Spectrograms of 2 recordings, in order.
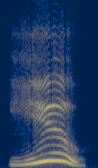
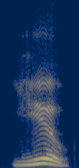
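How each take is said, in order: First: "you" loud and drawn out; accusing. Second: "you" softened from an accusation, still firm; said nicely. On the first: Trainer demonstrating a trigger word, accusing. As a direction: hit "you" hard, as blame. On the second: Trainer showing the word still triggers, said nicely. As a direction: say "you" nicely, without the punch. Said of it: "And say it nicely". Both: Shown as a demonstration.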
